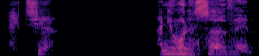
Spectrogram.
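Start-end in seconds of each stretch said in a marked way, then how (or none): 0.0-0.5 dropped almost to a breath; hushed echo. Real, not acted. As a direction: let it sink in quietly. Repeating for effect.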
